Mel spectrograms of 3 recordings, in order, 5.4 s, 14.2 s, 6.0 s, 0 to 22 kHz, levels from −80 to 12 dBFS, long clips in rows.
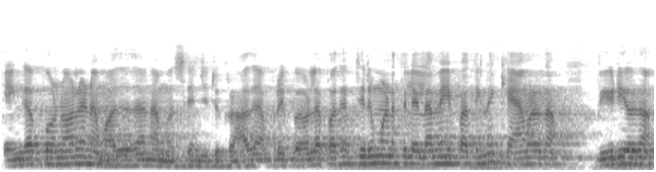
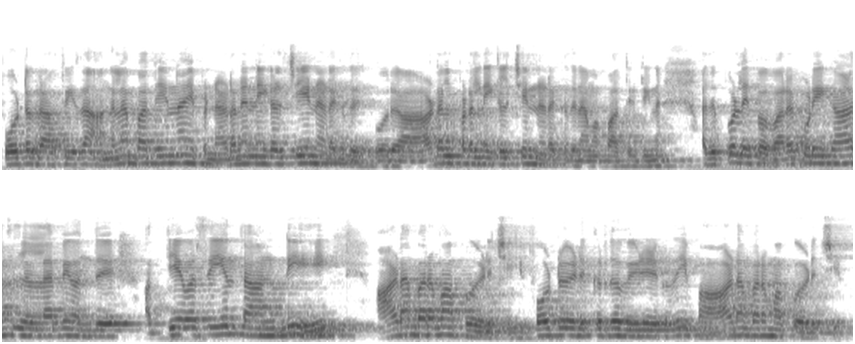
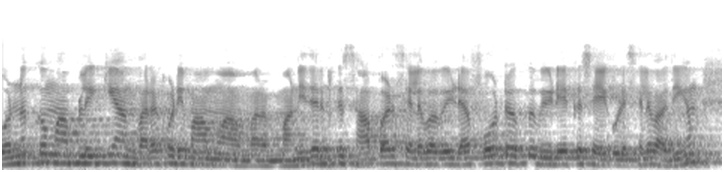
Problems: background sounds at intervals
